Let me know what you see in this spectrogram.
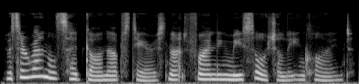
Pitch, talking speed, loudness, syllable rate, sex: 235 Hz, 185 wpm, -17 LUFS, 4.8 syllables/s, female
